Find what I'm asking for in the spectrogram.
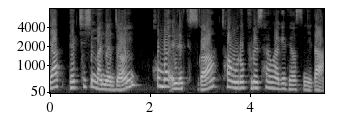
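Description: Her medium-pitched voice swings very widely in pitch while staying very even in loudness as the woman speaks at a fairly slow pace. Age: old. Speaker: science museum exhibit docent, retired scientist. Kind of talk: museum exhibit explanation.

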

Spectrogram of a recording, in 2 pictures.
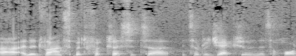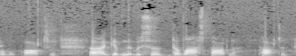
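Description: A woman speaks at a fairly quick pace with a Scottish accent and fairly low pitch. Noticeable background noise runs underneath. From Aberdeenshire, Scotland. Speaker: trade union leader. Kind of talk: talk at an educational meeting.

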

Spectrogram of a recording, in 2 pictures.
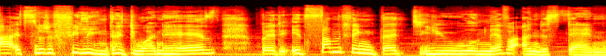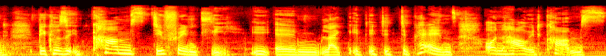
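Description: Faint music sits in the background. A woman speaks in a fairly low voice. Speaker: interview guest. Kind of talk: interview answer. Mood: calm, reflective, some laughter. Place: studio.

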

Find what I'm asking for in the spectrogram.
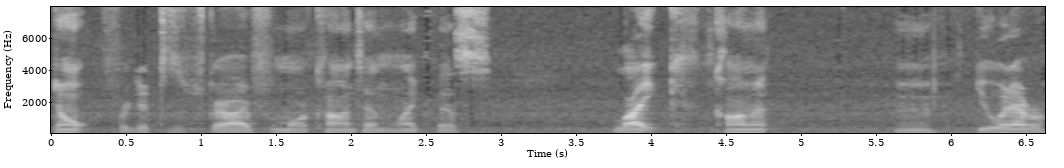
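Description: Fairly slow speech over light background noise. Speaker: gamer. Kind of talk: casual gameplay commentary outro. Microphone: webcam.

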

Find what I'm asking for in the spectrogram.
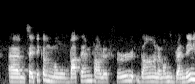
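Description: A woman with a Quebec accent, fairly low in pitch, at a fairly slow pace with fairly even intonation. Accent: Québécois French. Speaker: brand strategist; guest. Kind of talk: live video interview. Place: home room. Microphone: video call.

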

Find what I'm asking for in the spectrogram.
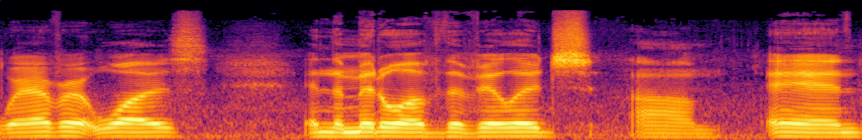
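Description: A man speaks with a dry sound and no echo. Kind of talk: interview answer. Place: waterside.

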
